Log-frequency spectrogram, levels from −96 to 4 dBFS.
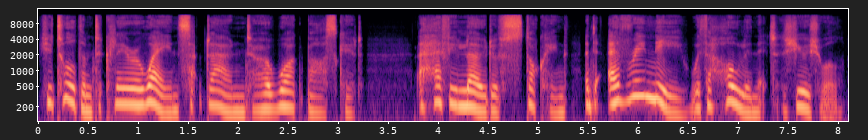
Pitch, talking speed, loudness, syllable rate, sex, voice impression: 200 Hz, 205 wpm, -19 LUFS, 4.9 syllables/s, female, feminine, slightly adult-like, slightly soft, slightly cute, calm, slightly friendly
